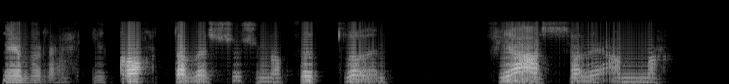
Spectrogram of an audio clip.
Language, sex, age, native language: Icelandic, male, 14, Icelandic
